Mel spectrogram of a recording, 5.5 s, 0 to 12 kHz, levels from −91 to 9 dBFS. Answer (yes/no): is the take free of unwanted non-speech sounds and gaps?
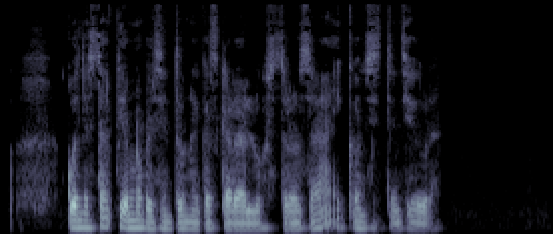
yes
